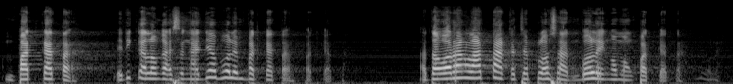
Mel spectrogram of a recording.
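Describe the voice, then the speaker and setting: Bright-voiced woman teaching religion. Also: high voice, fast talker, big-room sound. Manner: lively, explains with Arabic terms and anecdotes. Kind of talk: religious lesson.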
